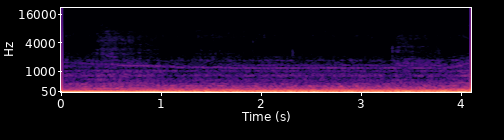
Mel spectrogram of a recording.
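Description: A Fiat Panda 100hp under restoration ticks over at idle, giving a steady, loud low engine rumble close by with no speech.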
